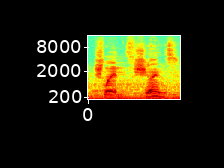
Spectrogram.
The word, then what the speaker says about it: Schlenz: And how do you pronounce the last name, man? Schlenz.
